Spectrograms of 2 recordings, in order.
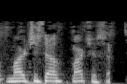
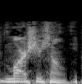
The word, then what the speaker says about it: Marchessault: Marchessault. – So they would select Marchessault.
